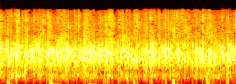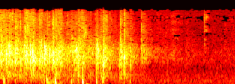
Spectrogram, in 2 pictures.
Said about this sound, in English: So we'll all give them a round of applause ourselves because they were great to work with.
